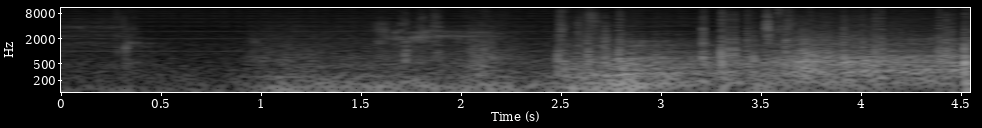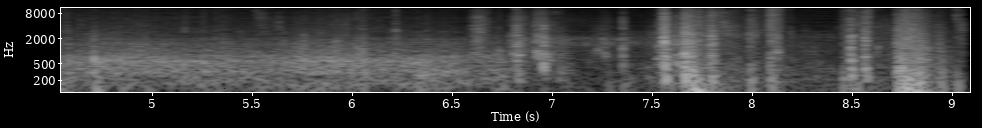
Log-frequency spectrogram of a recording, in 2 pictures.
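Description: Skateboard wheels roll over a smooth concrete floor.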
